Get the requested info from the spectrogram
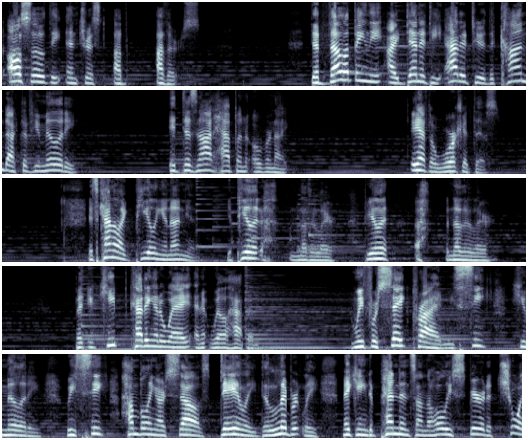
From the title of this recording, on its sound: Mt. Zion Church Live!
